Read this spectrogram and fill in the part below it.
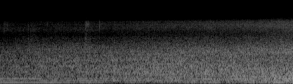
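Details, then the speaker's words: Sharp Spin Magic 7.0 kg spin dryer after repair (previously slow to start spinning): smooth steady hum swelling as the drum reaches full speed, no scraping or knocking, draining fast; spinner running normally. "tining na tining siya oh ang ganda ng kanyang pagkaka takbo ang bilis niyang na-drain wala na oh natuyo niya na kaagad"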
